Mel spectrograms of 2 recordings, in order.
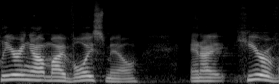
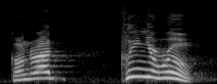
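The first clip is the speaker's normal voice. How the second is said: put-on thick Filipino accent, pitched up; 8 semitones higher, 3 dB louder than usual. Imitating what the speaker's mom would constantly say, in her thicker Filipino accent. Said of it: "in her kind of thicker Filipino accent".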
